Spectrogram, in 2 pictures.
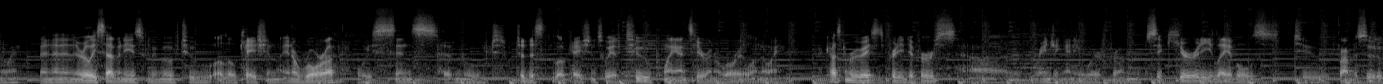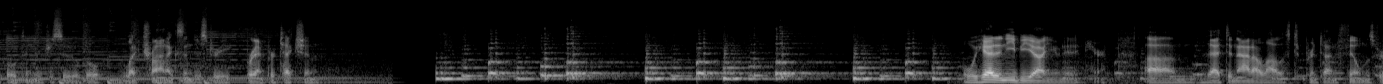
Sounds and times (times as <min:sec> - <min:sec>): Speech: 0:00.0 - 0:17.1, 0:23.4 - 0:27.6
Music: 0:00.0 - 0:27.6.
